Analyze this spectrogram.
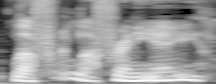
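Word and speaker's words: Lafrenière: Lafreniere? – Yep.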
